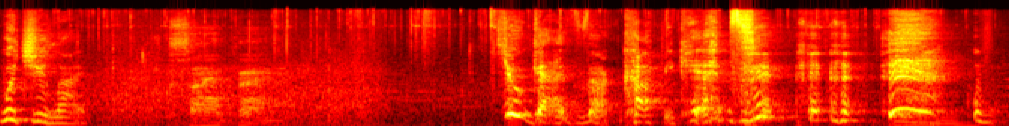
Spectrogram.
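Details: Actress portraying a stuttering waitress taking a breakfast order in a comedy film scene; acted, not genuine; stuttering (acted).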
